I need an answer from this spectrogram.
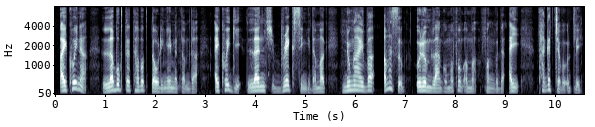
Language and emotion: Manipuri, happy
